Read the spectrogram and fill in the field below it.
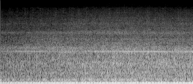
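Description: Honda Transalp XL600V motorcycle engine held steady at raised revs during carburettor synchronisation, a loud, continuous, even drone with no talk over it.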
